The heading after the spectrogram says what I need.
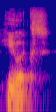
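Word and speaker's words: Healx: um next up we've got bruce bloom from heal x i'm assuming that's how we pronounce the name of the company but bruce welcome thanks yes helix uh originally the the word is sort of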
